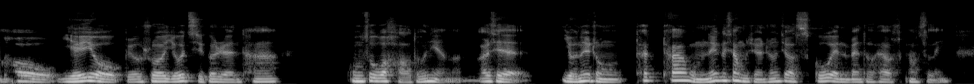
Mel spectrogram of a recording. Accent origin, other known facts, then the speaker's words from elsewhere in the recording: China; now in United States; 我作为中国人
